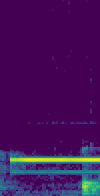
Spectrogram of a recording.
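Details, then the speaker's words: In-hospital defibrillation training with adult pads: a steady high-pitched AED tone signals a charged shock, with the start of the prompt "shock advised, don't touch patient, press flashing shock button." "shock advised don't touch patients press flashing shock button"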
